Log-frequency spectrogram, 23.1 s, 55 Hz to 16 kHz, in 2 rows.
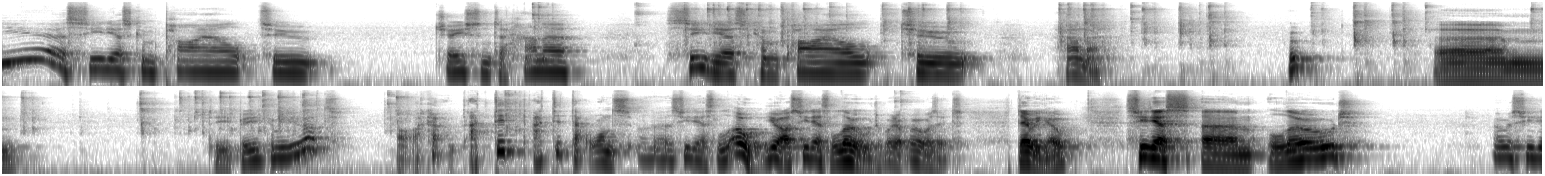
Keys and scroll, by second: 3.9 super+Tab, 4.7-10.3 typing, 9.7 Up, 11.4-14.0 typing, 14.4 ctrl+l, 15.2 super+Tab.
